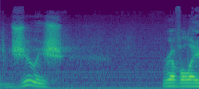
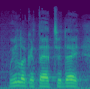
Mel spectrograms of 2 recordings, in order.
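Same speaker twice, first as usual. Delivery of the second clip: normal talking voice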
